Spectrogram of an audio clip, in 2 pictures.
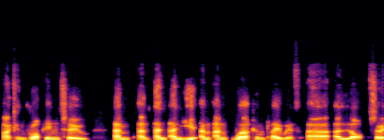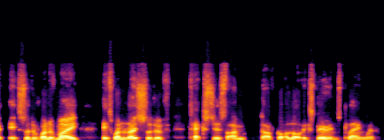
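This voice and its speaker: A fairly low-pitched man speaks at a normal speed as a voice actor being interviewed casually. He's animated, with frequent fillers like "you know" and many restarts, and his home recording booth gives no echo but low-quality sound.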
